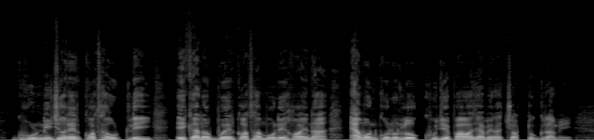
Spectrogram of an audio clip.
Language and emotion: Bengali, neutral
